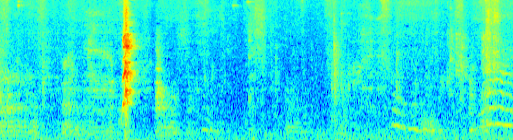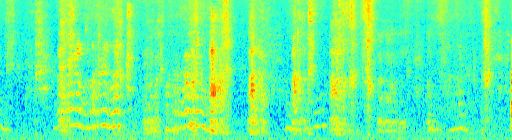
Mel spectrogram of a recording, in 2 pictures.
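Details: Schnoodle puppies, a Poodle and Schnauzer hybrid, playing as siblings try to pull off each other's clothes: a busy run of gargling growls, yips and short barks, building in the second half, with one sharp knock early on.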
